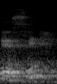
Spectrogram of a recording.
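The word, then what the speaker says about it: ese: Next word is S, which pronounced as eh-seh. This is a straightforward like English S.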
